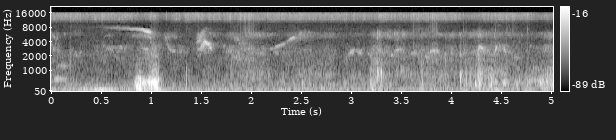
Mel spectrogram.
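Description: Near silence outdoors with a few faint, scattered bird chirps, short and sliding in pitch, and a single soft thump about a second in.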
